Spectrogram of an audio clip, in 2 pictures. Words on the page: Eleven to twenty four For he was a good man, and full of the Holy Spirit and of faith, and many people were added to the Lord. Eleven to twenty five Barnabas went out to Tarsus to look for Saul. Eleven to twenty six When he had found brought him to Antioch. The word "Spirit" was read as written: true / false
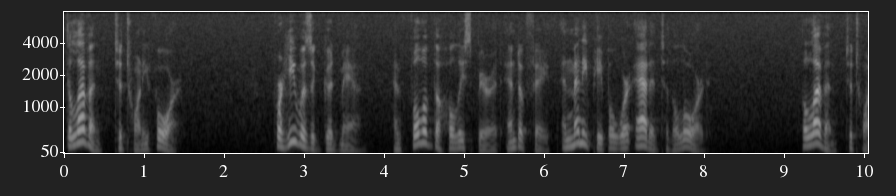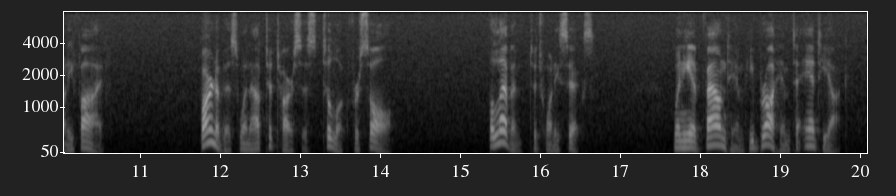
true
